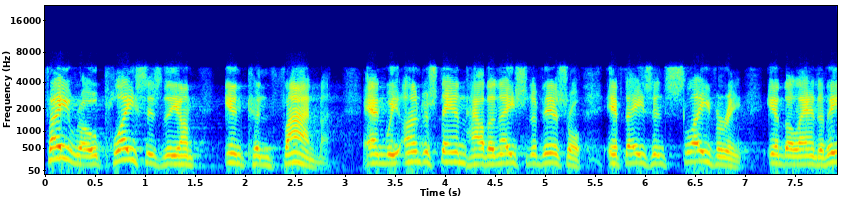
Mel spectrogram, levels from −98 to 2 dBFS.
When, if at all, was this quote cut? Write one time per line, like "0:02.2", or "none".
0:04.2
0:05.8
